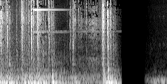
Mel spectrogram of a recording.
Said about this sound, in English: So Luigi, hit the typewriter and we'll move on to the next one.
